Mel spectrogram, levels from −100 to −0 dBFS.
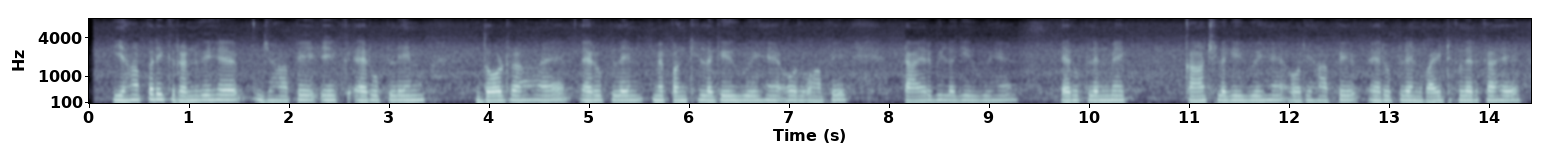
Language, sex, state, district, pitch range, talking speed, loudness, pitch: Hindi, male, Uttar Pradesh, Jalaun, 155-165 Hz, 175 wpm, -21 LUFS, 160 Hz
